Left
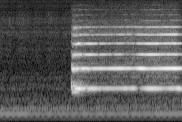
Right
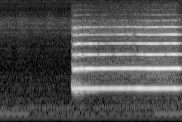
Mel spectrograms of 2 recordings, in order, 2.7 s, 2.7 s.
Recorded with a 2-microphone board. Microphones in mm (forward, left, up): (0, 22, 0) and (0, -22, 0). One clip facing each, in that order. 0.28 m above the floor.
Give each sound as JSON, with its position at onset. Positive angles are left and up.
{"t": 1.1, "sound": "a trumpet", "side_deg": 35, "distance_m": 1.2}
